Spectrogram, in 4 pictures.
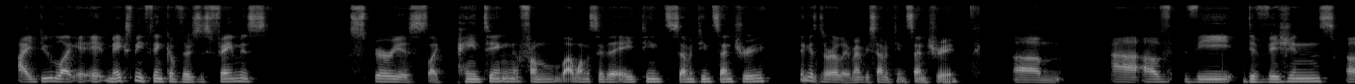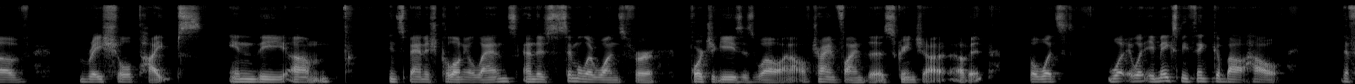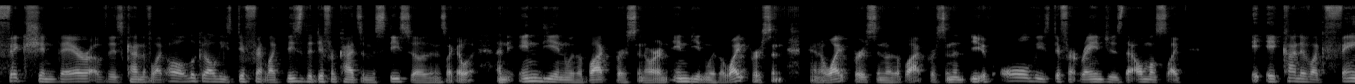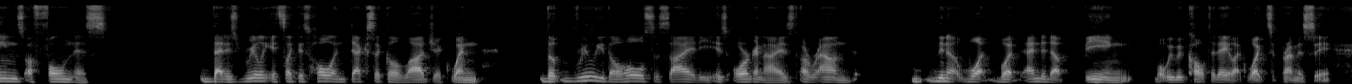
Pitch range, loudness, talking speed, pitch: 115-135 Hz, -33 LUFS, 190 wpm, 120 Hz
